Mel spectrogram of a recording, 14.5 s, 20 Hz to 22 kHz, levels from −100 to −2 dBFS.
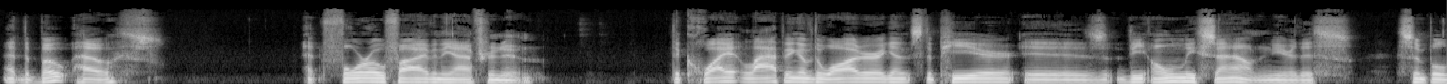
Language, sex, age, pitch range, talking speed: English, male, 30-49, 95-115 Hz, 100 wpm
